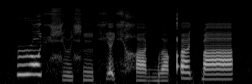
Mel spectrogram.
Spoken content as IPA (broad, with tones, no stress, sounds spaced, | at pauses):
ɹ ɔ˥ ç ɕ ɯ˩ ɕ ĩ˩ ç ɛ̰˥ ç χ a˩ ɡ͡b ɤ˩ qʼ e˥ k͡p a˥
